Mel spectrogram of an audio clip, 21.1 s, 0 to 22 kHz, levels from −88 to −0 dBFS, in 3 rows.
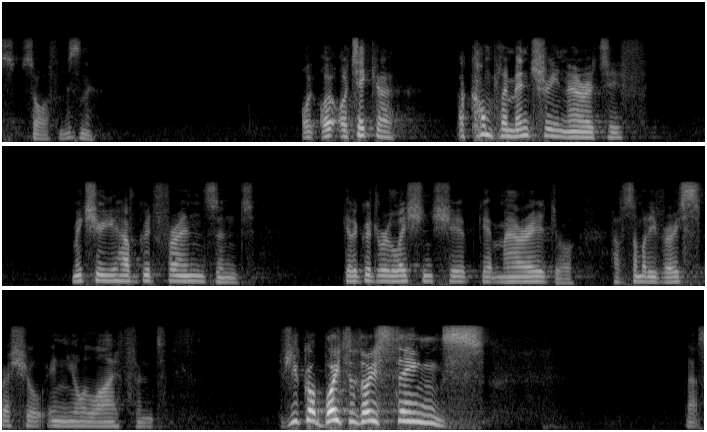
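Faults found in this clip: AMR bit errors, 15.46 to 15.64 s, on an AMR-WB HD Voice link at 12.65 kbit/s. Brief hoarse, scratchy, gargly stretch, with pitch and level roughly held. Flipped unprotected bits misplace excitation pulses and skew gain and spectral values. The span fits about nine 20 ms frames and a few percent bit errors. Spectrogram shows smeared, noisy harmonics there; the waveform envelope stays intact.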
